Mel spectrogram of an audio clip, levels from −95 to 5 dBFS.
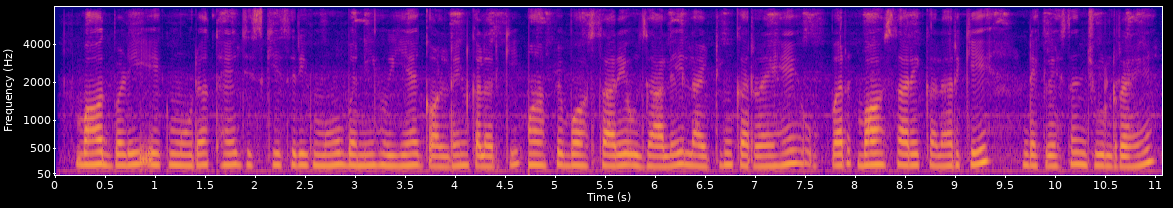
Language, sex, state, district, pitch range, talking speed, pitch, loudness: Hindi, female, Jharkhand, Sahebganj, 195-205 Hz, 175 wpm, 200 Hz, -23 LUFS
